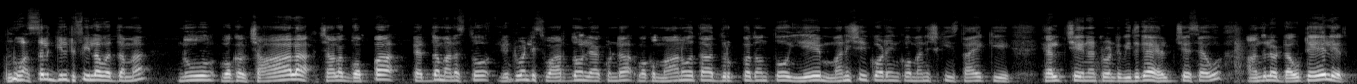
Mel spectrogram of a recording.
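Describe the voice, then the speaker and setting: Fast, high-pitched man counselling. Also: fairly even intonation, warm tone. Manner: emphatic, long-winded, mixes in English phrases. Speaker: counsellor on a talk show. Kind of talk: earnest counselling advice.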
